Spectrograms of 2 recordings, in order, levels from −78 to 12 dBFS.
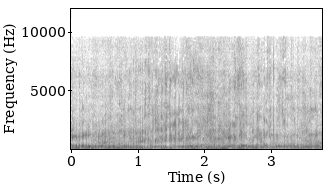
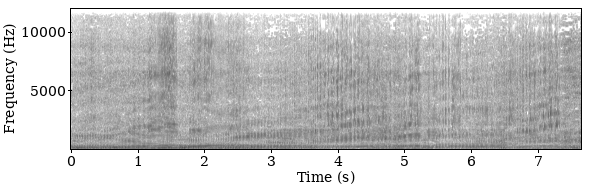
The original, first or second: second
